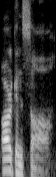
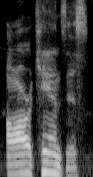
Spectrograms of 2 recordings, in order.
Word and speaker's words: Arkansas: unlawful to mispronounce the state name is strictly Arkansas, not R Kansas, etc.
